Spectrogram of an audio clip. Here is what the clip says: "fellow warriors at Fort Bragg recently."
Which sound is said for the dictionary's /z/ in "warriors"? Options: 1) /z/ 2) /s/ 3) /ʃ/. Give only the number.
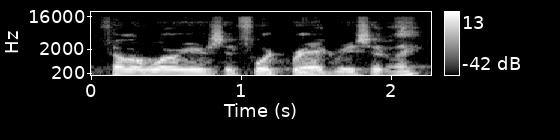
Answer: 1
